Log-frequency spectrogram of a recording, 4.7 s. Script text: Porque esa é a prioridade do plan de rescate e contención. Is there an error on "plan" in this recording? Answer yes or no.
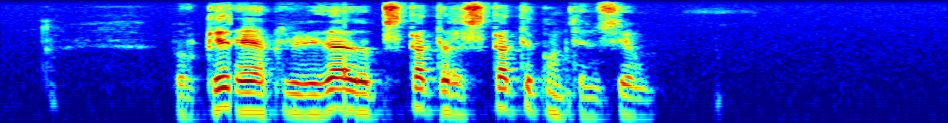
yes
